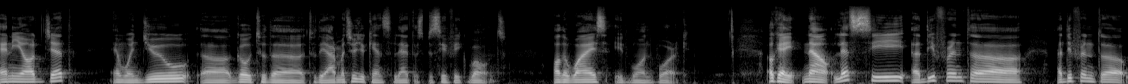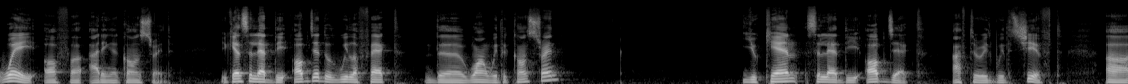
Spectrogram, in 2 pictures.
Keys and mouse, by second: 13.4 right click, 18.3 shift+right click.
